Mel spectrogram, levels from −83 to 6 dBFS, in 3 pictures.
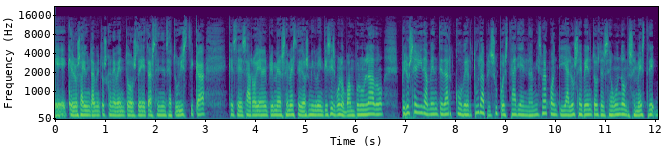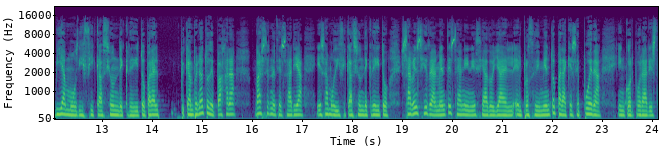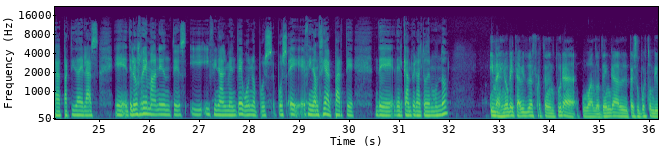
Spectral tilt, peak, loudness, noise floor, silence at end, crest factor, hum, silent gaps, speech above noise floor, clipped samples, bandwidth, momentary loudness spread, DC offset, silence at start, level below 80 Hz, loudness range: -5.5 dB/octave; -4 dBFS; -16 LUFS; -49 dBFS; 0 s; 12 dB; none; none; 34 dB; under 0.1%; 14.5 kHz; 5 LU; 0.5%; 0 s; -46 dBFS; 2 LU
